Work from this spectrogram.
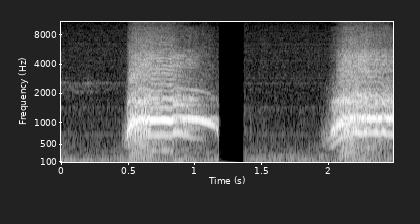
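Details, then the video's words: A fox screams twice in quick succession: raspy, strained wails about seven-tenths of a second long, the second beginning after a brief silent gap and running to the end. "O VERDADEIRO SOM DA RAPOSA"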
